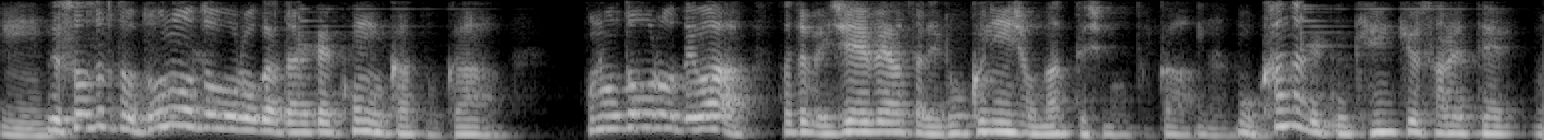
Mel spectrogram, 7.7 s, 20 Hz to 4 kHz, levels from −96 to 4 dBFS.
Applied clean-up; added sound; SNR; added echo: neural mask model DeepFilterNet 3.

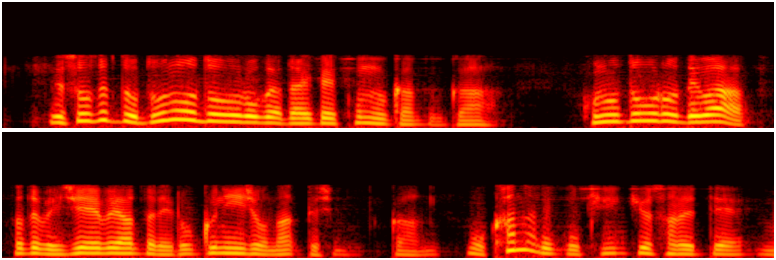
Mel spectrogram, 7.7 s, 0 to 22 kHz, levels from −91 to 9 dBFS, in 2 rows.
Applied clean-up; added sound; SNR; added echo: neural separator model SepFormer WHAMR!.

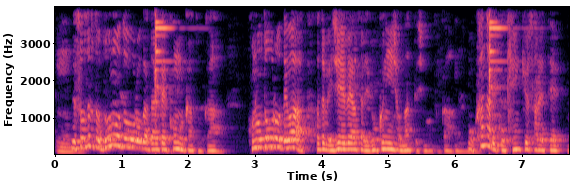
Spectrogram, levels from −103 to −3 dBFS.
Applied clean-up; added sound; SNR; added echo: classical method WPE with log-MMSE.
